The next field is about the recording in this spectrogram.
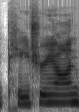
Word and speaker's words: Patreon: I say Patreon, but also I know that it's actually Patreon, but for some reason it's like GIF versus GIF in my mind, and I just can't break out of it.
